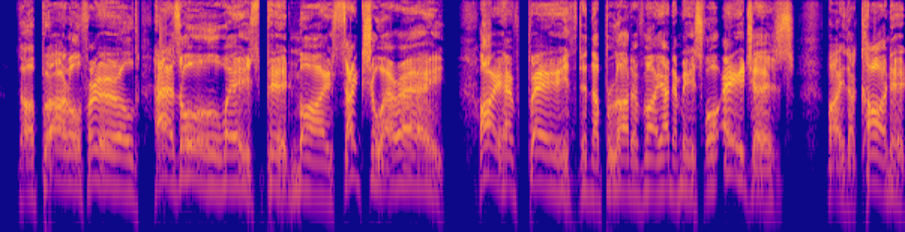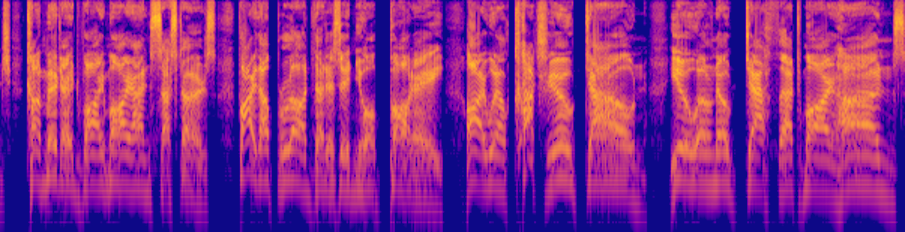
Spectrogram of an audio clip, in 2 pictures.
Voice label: orc

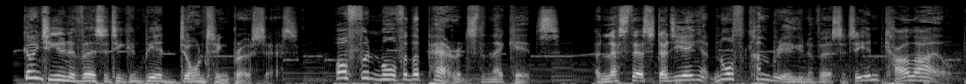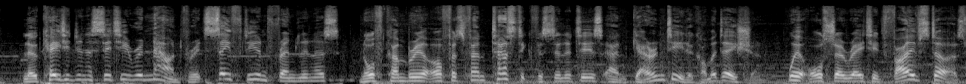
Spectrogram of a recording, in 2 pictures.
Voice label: commercial

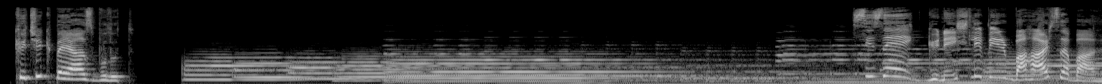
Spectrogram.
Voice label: audiobook child content

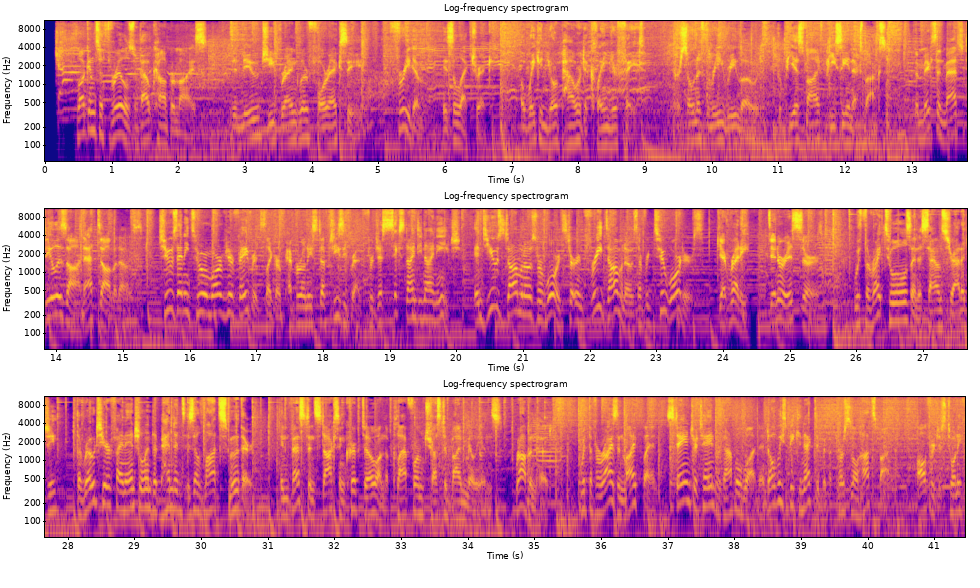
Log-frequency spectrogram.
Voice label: commercials

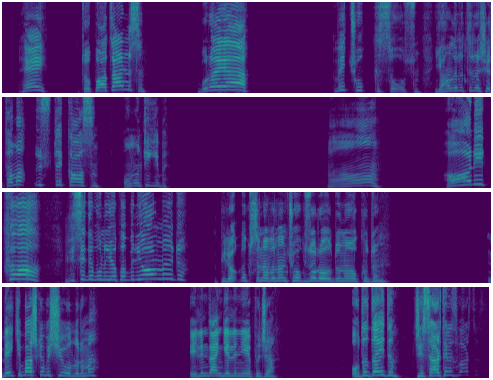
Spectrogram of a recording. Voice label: boy

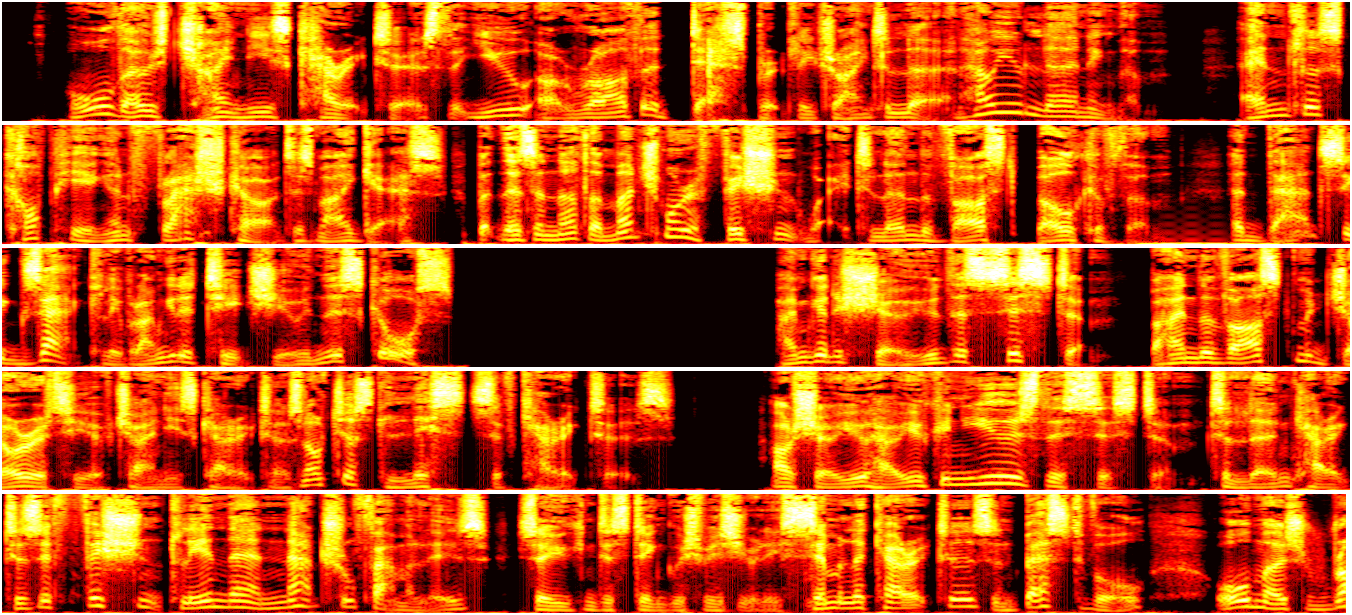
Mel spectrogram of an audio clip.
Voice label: elearning

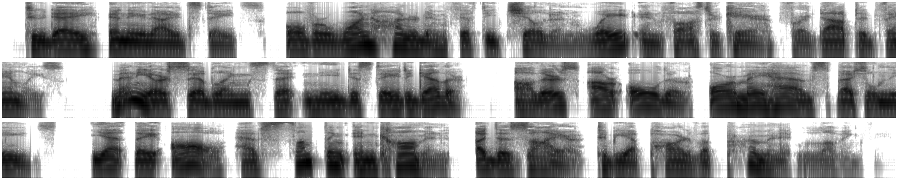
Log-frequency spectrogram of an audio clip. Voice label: radio psa

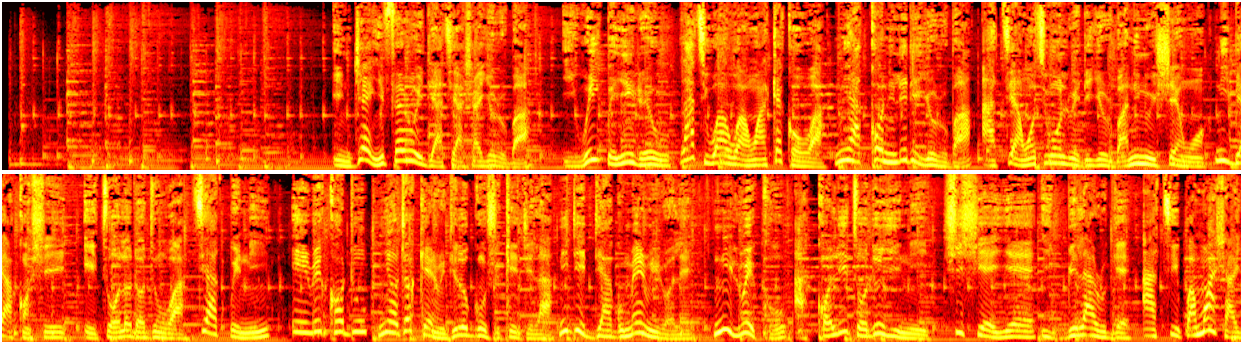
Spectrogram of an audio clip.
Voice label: yoruba; akonilede

